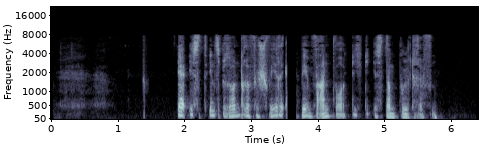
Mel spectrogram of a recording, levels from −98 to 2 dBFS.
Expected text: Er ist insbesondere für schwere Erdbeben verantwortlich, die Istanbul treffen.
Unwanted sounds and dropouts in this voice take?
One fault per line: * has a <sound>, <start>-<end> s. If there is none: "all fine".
* has a whoosh, 1.4-1.5 s
* has a dropout, 3.5-3.7 s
